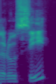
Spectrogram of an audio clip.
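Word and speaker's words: Русь: soft e is there's that means it should be pronounced as rusi uh and that's where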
